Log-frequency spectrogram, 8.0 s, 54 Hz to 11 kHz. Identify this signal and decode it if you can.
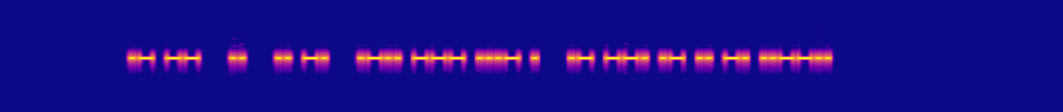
Morse code, heard as a keyed tone, about 36 wpm, 700 Hz. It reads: AM I IN LOVE AGAIN?
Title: Sentences from Top 1000 Words - Review Part 2 - 35wpm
